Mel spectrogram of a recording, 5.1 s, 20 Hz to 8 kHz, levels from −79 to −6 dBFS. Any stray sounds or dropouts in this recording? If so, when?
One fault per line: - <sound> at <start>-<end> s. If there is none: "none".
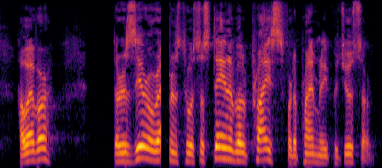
- dropout at 2.1-2.3 s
